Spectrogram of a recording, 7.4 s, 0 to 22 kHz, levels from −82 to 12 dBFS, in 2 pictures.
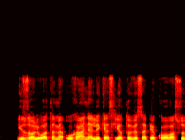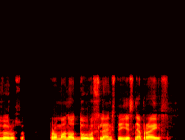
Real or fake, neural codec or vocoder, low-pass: fake; vocoder, 44.1 kHz, 128 mel bands every 256 samples, BigVGAN v2; 9.9 kHz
